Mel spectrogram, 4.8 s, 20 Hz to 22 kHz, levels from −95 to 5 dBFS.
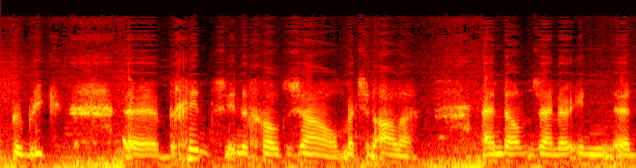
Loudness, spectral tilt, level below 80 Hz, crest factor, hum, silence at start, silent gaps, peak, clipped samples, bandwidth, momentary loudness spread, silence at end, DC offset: -23 LUFS; -6.5 dB/octave; -34 dBFS; 12 dB; none; 0 s; none; -10 dBFS; under 0.1%; 16 kHz; 5 LU; 0 s; under 0.1%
